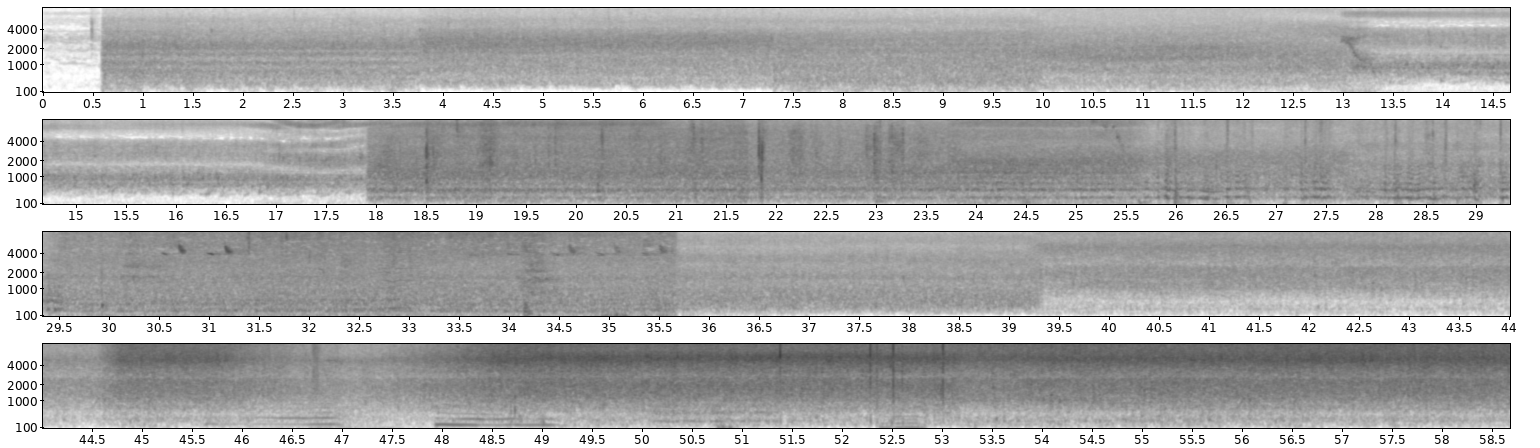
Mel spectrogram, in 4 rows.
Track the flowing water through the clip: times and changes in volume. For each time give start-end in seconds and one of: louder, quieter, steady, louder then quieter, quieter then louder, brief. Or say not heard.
0.0-58.6 louder.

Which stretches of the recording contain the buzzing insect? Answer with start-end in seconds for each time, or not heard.
17.9-35.7, 45.6-51.4.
